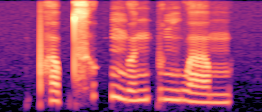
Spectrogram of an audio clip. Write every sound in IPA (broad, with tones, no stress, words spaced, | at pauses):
pʰɐ˨˥p̚t͡sʰʊ˥k̚ ŋɵ˨˧n pɪ˧ŋwɐ˨m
